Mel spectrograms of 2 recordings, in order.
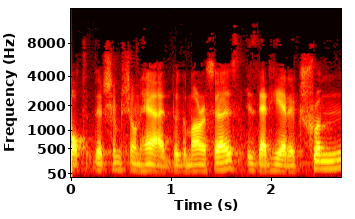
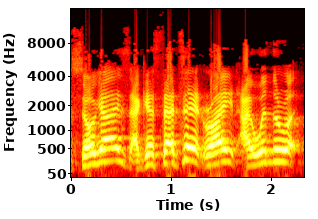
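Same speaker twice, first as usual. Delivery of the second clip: higher, louder, cocky gloating; smug Shimshon; 9 semitones higher, 8 dB louder than usual. Retold or imitated. Shimshon gloating to the Philistines, high and loud. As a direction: crow that you've won. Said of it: "he's like".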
